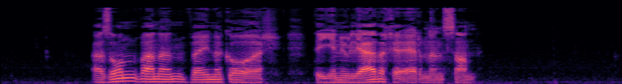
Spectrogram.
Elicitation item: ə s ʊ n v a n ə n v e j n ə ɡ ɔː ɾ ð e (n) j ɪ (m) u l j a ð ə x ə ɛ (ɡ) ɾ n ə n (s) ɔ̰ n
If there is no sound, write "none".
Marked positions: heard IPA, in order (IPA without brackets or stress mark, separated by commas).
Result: none, n, none, s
